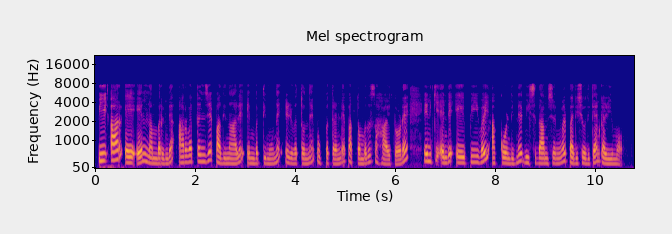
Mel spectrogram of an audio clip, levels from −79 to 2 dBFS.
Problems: low volume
